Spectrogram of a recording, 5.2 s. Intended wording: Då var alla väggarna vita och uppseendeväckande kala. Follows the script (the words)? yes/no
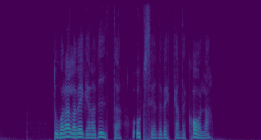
yes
